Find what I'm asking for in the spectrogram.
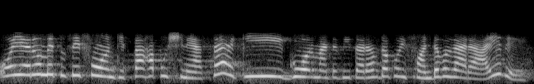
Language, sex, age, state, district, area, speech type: Dogri, female, 18-30, Jammu and Kashmir, Udhampur, rural, conversation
